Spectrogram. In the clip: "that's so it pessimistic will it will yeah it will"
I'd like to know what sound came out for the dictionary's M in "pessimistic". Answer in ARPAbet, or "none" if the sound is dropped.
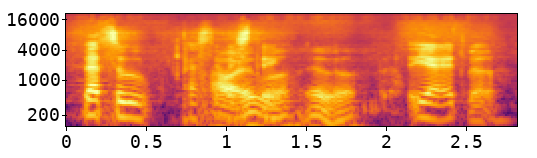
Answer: none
